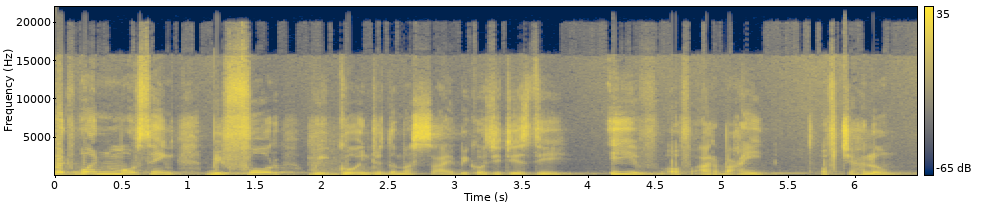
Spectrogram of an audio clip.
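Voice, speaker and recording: Over noticeable background noise, a man with an East African accent talks at a moderate pace and a fairly high pitch, with very wide pitch swings. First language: Swahili. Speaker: visiting Islamic lecturer. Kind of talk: religious lecture.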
